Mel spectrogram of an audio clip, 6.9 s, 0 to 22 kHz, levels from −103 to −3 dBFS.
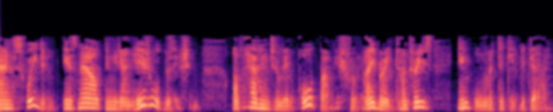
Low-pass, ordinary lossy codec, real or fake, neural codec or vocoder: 7.2 kHz; MP3, 24 kbps; fake; autoencoder, 22.05 kHz, a latent of 192 numbers a frame, VITS, trained on one speaker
